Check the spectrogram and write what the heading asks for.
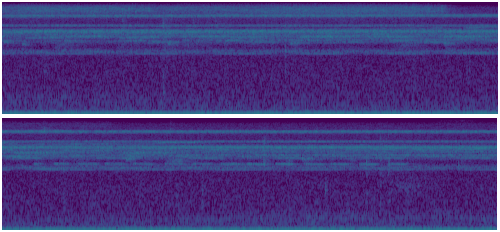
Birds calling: Buff-throated Woodcreeper (Xiphorhynchus guttatus)

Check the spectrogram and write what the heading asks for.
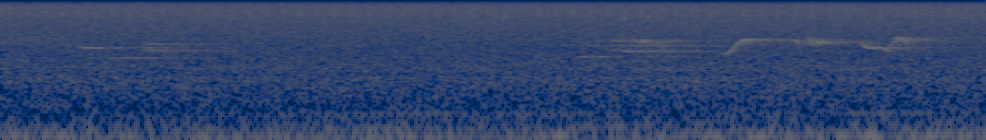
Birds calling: Scarlet Tanager (Piranga olivacea), Wood Thrush (Hylocichla mustelina)

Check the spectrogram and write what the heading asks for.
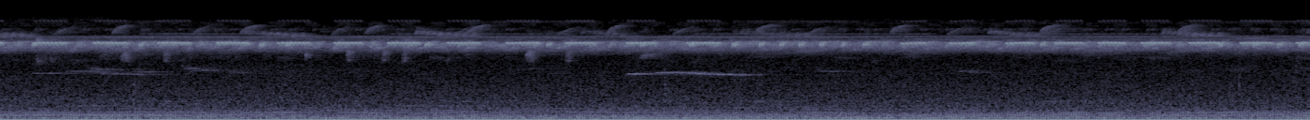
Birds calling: Hauxwell's Thrush (Turdus hauxwelli), Black-faced Antthrush (Formicarius analis)

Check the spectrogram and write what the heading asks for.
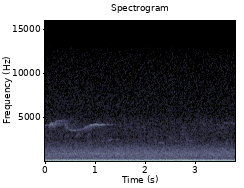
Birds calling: Eastern Wood-Pewee (Contopus virens), American Goldfinch (Spinus tristis)

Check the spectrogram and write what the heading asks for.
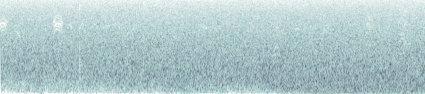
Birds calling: Hawaii Amakihi (Chlorodrepanis virens)

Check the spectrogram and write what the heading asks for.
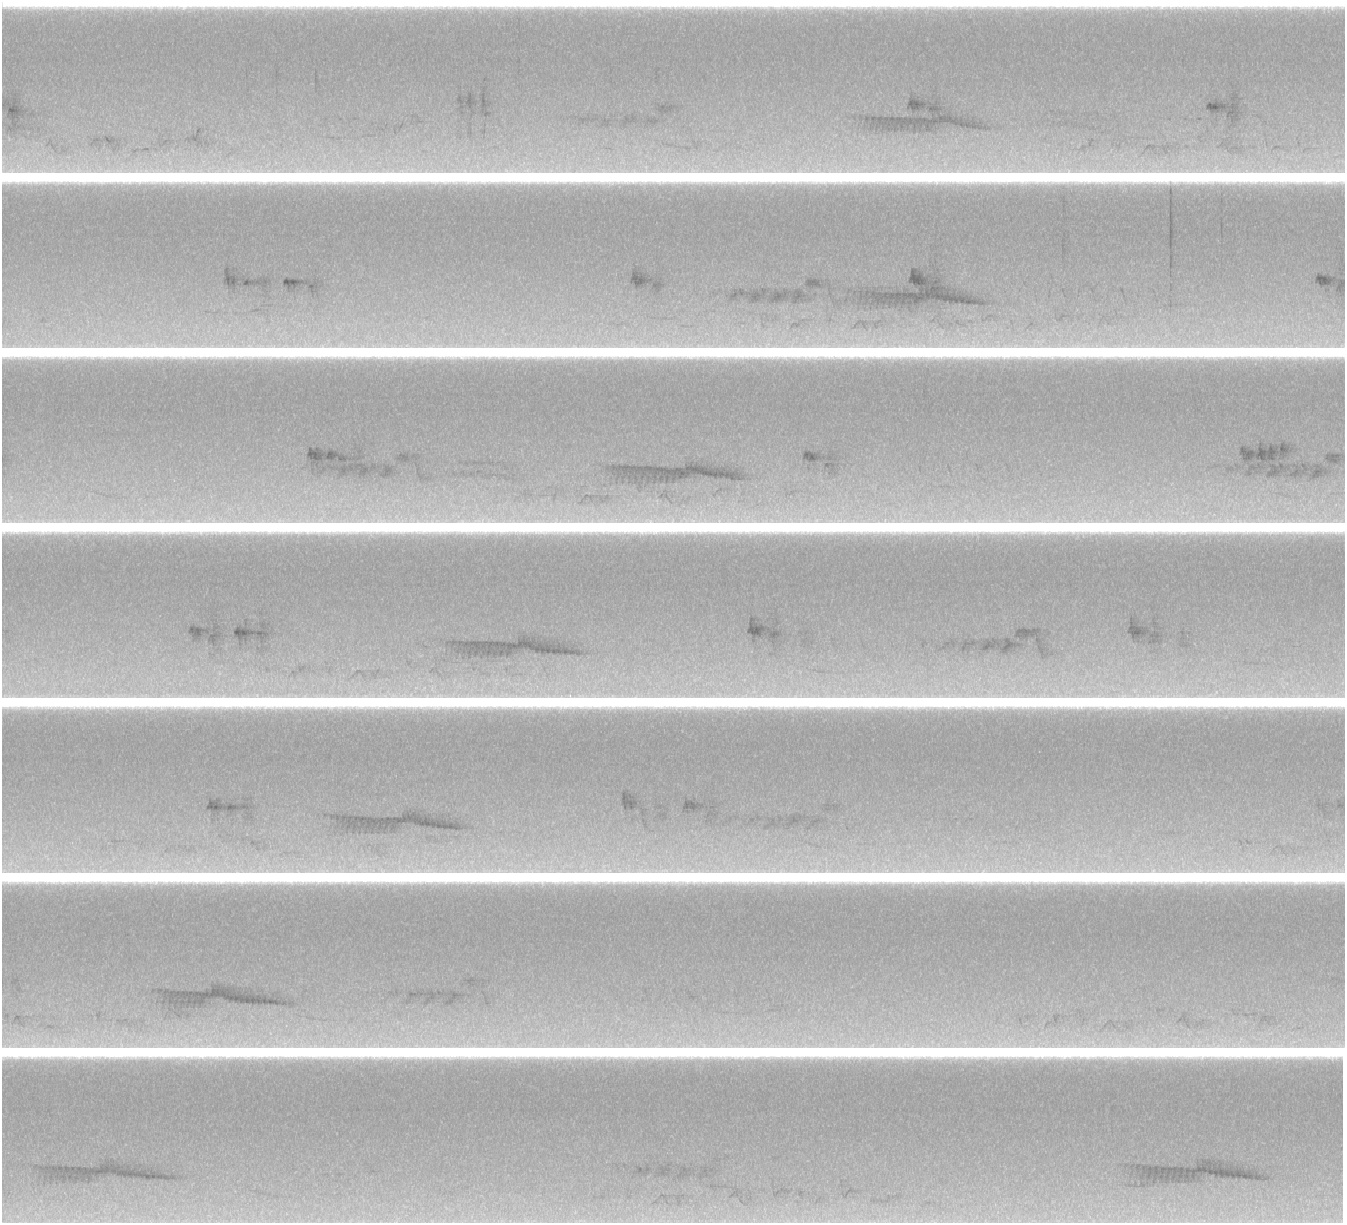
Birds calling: Hermit Warbler (Setophaga occidentalis), Orange-crowned Warbler (Leiothlypis celata), Chestnut-backed Chickadee (Poecile rufescens), Black-headed Grosbeak (Pheucticus melanocephalus)

